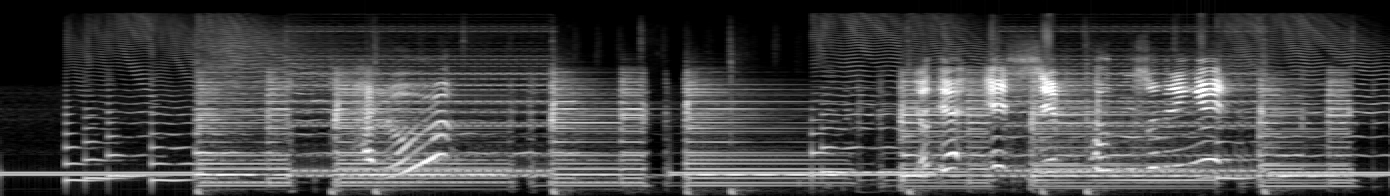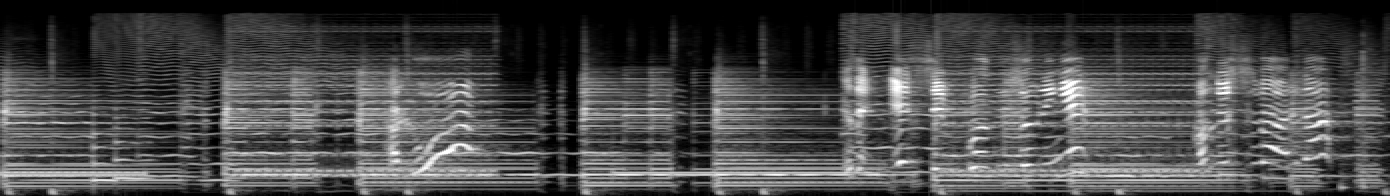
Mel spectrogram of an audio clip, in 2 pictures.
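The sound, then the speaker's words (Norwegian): A telephone ringing tone for an outgoing call sounds again and again for about twenty seconds, bright and electronic, fairly loud and fairly steady throughout. “Nei, vet du hva? Nå skal vi ringe.”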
